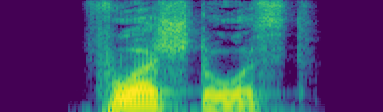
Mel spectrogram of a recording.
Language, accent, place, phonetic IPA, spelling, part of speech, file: German, Germany, Berlin, [ˈfoːɐ̯ˌʃtoːst], vorstoßt, verb, De-vorstoßt.ogg
- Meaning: second-person plural dependent present of vorstoßen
